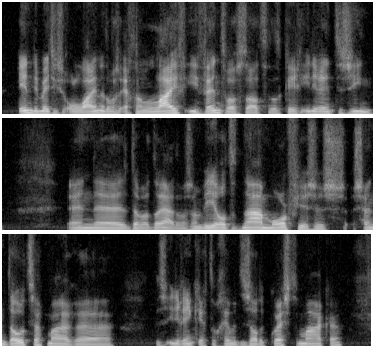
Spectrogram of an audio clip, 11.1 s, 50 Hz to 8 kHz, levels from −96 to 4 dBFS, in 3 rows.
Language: Dutch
